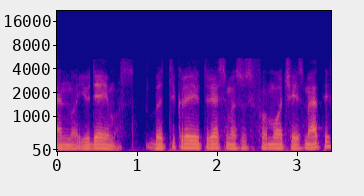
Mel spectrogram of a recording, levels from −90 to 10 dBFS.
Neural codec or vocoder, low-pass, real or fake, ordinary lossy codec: codec, 16 kHz in and 24 kHz out, 1 kbps, XY-Tokenizer; 5.4 kHz; fake; Opus, 32 kbps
